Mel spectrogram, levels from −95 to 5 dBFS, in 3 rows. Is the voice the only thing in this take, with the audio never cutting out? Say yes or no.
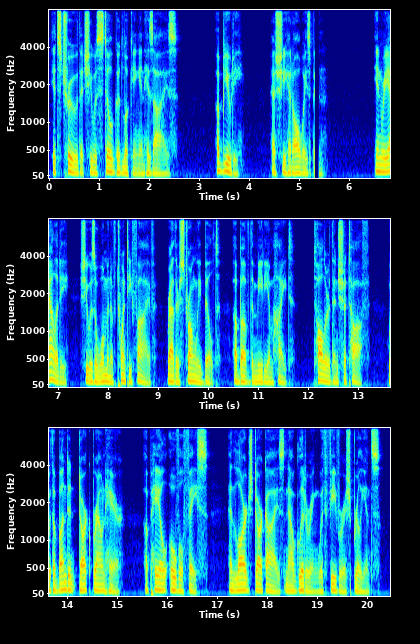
no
